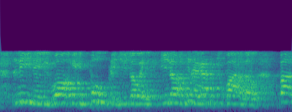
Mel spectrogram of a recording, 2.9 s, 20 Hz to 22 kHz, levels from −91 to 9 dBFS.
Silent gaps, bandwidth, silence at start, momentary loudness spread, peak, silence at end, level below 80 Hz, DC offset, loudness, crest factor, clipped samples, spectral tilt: none; 4 kHz; 0 s; 3 LU; -2 dBFS; 0 s; -72 dBFS; under 0.1%; -15 LUFS; 14 dB; under 0.1%; -7 dB/octave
